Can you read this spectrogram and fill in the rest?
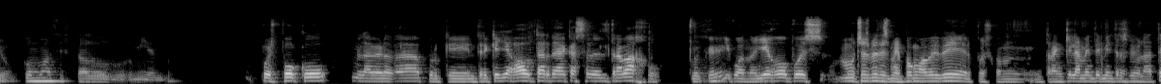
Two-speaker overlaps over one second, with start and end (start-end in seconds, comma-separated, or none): none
